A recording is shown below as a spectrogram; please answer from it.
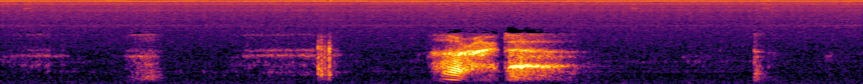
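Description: A man's wordless groans and sighs of exasperation: two short sounds, then a longer, louder groan with a bending pitch about four seconds in.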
